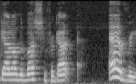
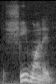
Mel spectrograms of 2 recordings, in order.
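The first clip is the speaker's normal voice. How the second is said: ordinary delivery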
